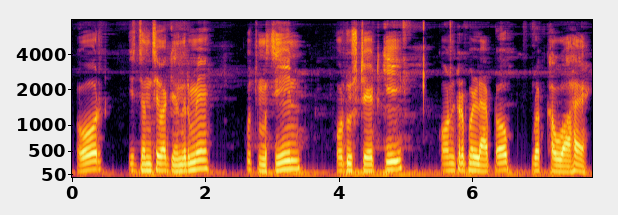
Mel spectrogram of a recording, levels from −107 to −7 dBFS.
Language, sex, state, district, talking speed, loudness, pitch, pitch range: Hindi, male, Uttar Pradesh, Saharanpur, 115 wpm, -14 LUFS, 125 Hz, 95-135 Hz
